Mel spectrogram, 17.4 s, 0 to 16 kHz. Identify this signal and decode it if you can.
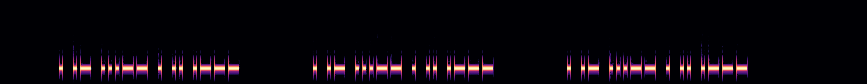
Morse code, heard as a keyed tone, about 17 wpm, 700 Hz. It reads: EA3EIJ EA3EIJ EA3EIJ
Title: DXCC-100 Call Signs - 6 Characters - Repeated 3x - 17wpm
